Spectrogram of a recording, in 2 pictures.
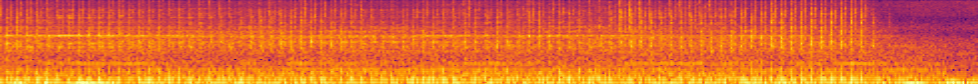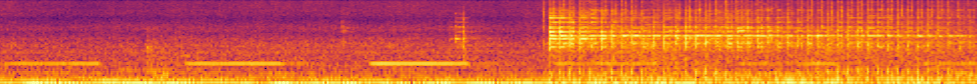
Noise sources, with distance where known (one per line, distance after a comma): jackhammer
reverse beeper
